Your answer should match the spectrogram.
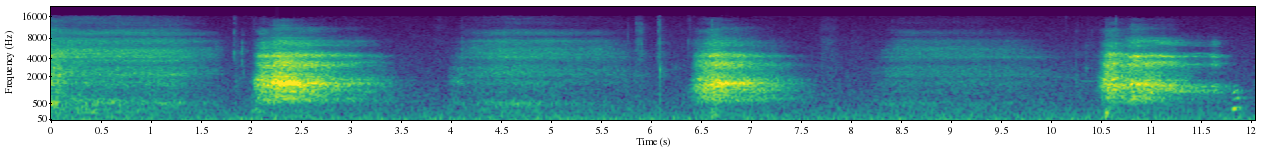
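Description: Deep breaths drawn in and let out, three loud breathy rushes of air spaced evenly apart with softer airflow between them and no speech.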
